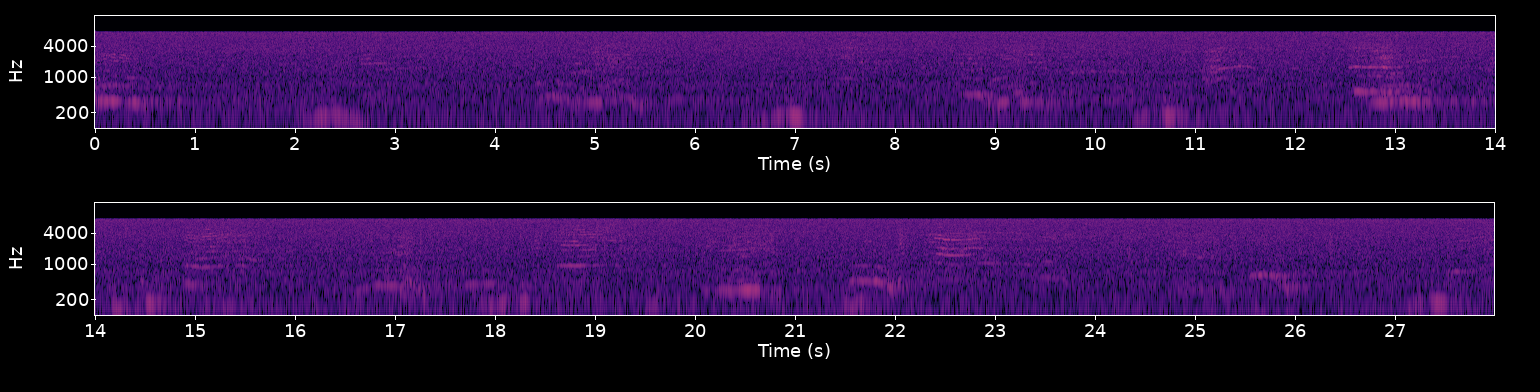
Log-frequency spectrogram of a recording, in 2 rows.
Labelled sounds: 0.0	0.4	humpback whale, 2.2 to 2.8 kHz
2.7	3.0	humpback whale, 1.8 to 1.9 kHz
11.2	11.6	humpback whale, 1.4 to 1.7 kHz
12.5	13.0	humpback whale, 1.5 to 1.7 kHz
14.9	15.3	humpback whale, 0.80 to 0.99 kHz
18.6	19.1	humpback whale, 0.90 to 3.9 kHz
20.2	20.6	humpback whale, 1.8 to 2.0 kHz
22.4	23.1	humpback whale, 0.99 to 3.3 kHz

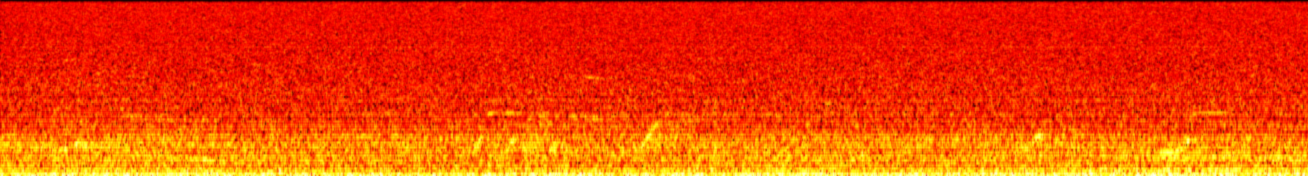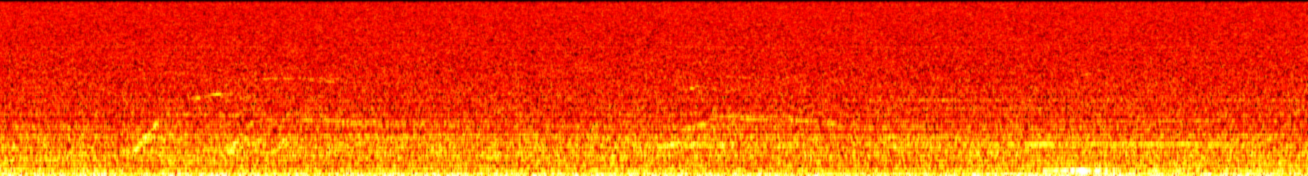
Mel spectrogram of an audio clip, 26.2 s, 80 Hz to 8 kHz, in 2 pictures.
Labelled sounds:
19.9	20.8	humpback whale, 0.83 to 1.1 kHz

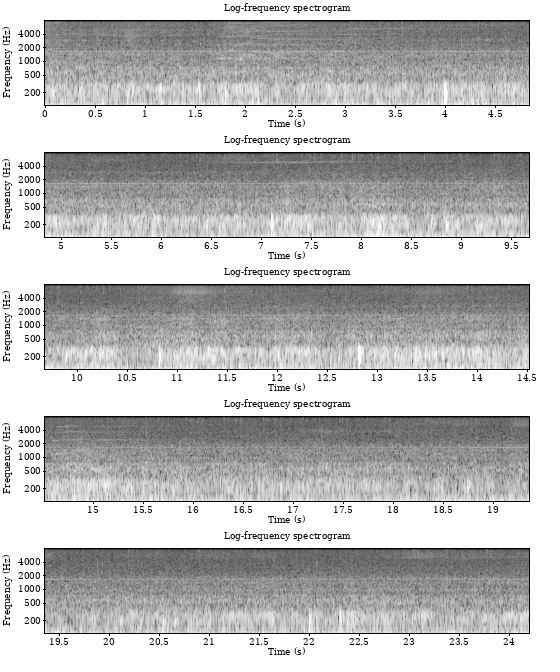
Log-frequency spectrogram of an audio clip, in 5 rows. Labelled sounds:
6.6	7.9	killer whale, southern resident, 4.7 to 5.8 kHz

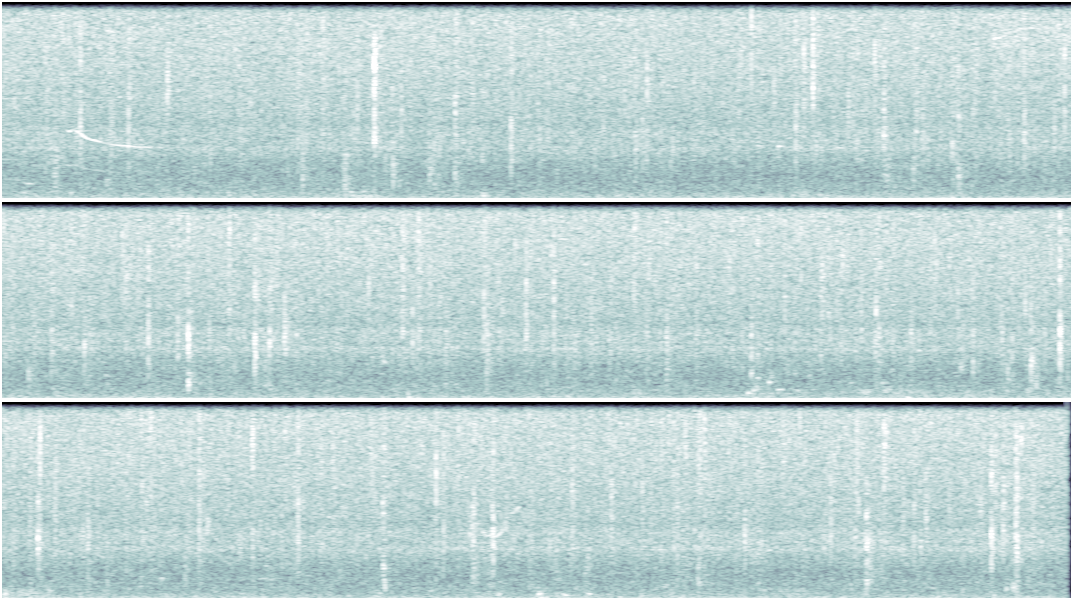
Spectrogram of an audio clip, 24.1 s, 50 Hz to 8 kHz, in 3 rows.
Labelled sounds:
0.4	1.3	killer whale, Bigg's (transient), Gulf of Alaska transient, 1.1 to 3.0 kHz

